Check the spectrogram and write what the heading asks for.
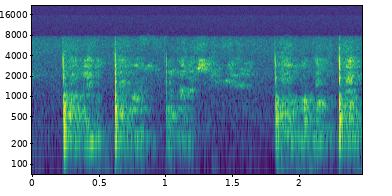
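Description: Near silence: room tone, with a few faint brief scratchy sounds in the first second.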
